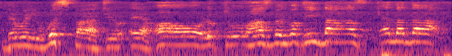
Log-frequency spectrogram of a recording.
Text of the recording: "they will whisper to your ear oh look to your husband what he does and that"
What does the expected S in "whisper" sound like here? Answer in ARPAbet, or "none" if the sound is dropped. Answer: S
